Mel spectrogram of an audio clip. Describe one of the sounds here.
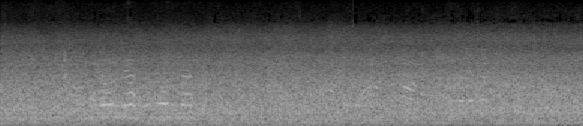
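Wind blows steadily across an open field.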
